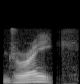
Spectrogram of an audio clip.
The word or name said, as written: drake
